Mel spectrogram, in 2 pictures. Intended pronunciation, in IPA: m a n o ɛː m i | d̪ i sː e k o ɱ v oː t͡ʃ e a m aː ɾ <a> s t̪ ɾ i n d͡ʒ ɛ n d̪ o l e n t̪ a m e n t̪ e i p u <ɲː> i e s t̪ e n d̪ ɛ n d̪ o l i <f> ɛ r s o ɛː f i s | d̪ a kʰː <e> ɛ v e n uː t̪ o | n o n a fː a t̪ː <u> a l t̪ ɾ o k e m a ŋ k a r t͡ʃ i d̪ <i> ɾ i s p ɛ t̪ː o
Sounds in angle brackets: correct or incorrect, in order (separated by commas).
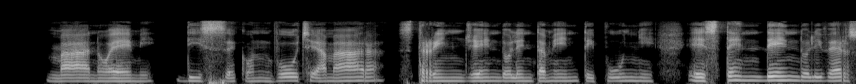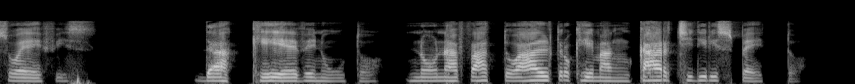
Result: correct, correct, incorrect, correct, incorrect, correct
